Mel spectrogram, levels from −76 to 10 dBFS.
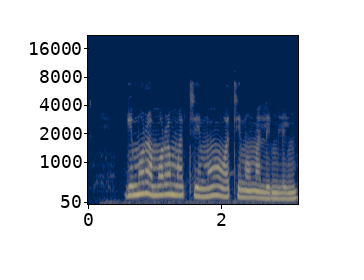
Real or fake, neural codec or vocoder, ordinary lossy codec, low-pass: real; none; Opus, 16 kbps; 7.2 kHz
